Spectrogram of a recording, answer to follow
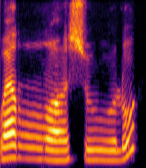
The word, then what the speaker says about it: والرسول: warosulu dengan sinnya yang harus kita baca panjang Iya, dua Ustazah.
